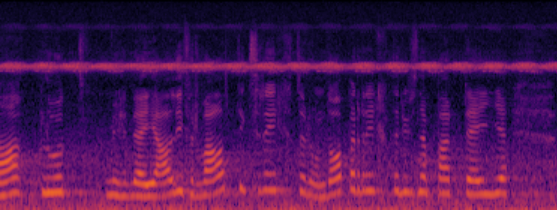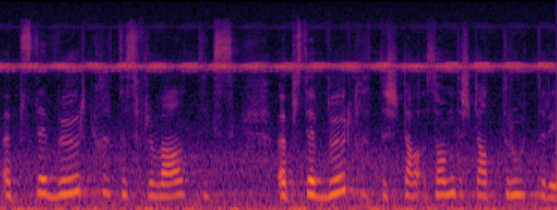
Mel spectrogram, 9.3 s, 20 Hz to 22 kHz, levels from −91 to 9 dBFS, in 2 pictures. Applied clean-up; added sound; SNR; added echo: none; Insect; 4 dB; none.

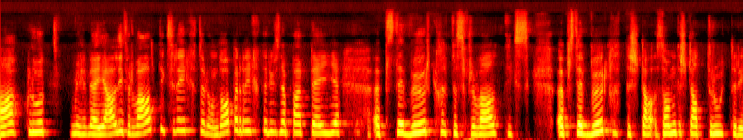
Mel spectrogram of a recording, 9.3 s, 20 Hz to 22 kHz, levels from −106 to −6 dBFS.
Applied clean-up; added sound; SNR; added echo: neural mask model Resemble Enhance denoiser.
